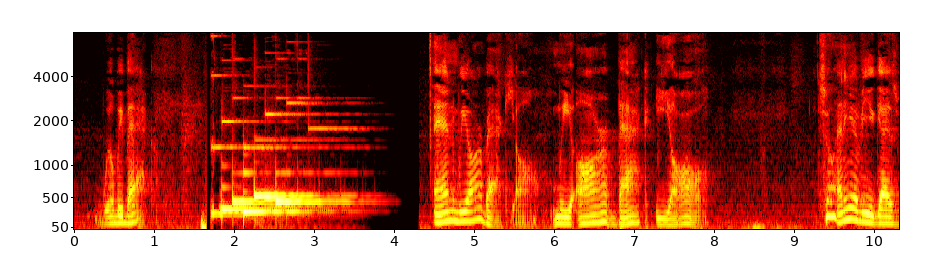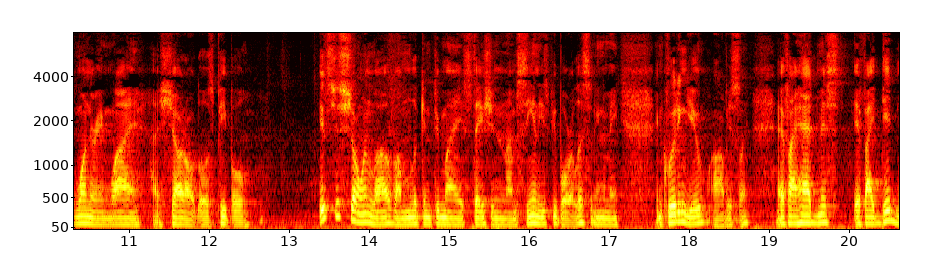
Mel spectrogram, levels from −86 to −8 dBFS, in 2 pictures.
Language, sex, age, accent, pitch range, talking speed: English, male, 30-49, American, 95-120 Hz, 150 wpm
